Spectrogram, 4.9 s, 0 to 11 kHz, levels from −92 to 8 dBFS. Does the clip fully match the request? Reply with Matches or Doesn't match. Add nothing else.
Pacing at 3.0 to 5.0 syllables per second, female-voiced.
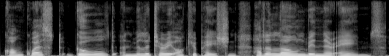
Matches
